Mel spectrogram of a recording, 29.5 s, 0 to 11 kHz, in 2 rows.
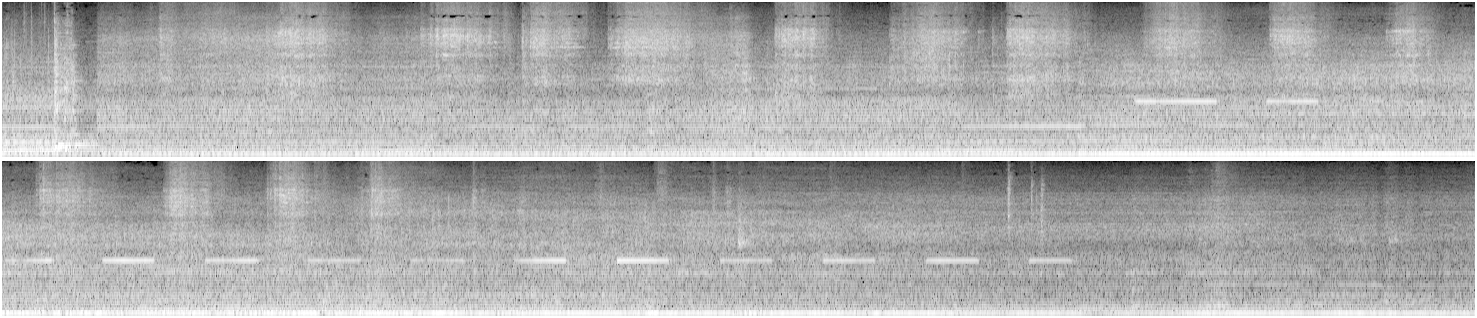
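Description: Cat 304E2 mini excavator's diesel engine running steadily, with its back-up alarm beeping about once a second from roughly a third of the way in until near the end. Short hissing noises repeat about once a second over the first two-thirds.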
